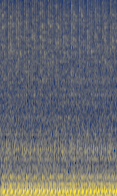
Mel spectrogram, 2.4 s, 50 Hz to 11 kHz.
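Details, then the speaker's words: 1966-67 VW Beetle 1500 barn-find survivor, first start after long storage, indoors: loud raw throbby idle with steady low pulse and rasp, little smoke; exhaust leak from holed exhaust. "That's alright actually. Not much smoke. The exhaust has got holes in it which is why it's extra loud and it's indoors."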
